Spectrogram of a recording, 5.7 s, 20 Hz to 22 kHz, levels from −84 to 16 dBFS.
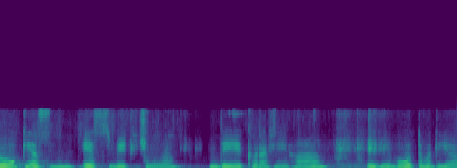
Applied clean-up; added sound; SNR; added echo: neural separator model SepFormer DNS4.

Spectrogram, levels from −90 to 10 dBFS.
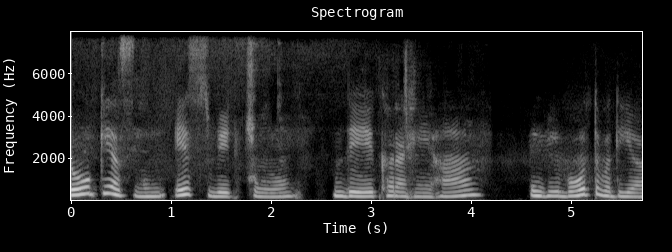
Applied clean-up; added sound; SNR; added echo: neural mask model Resemble Enhance denoiser.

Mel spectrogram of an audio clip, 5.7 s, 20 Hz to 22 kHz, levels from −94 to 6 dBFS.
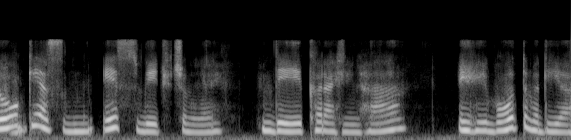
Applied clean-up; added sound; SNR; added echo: neural diffusion model UNIVERSE++.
